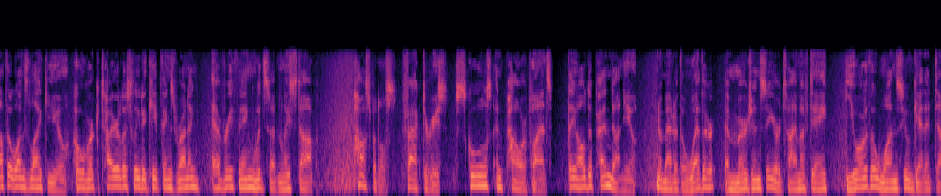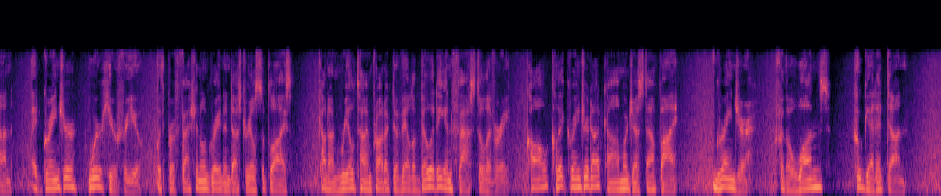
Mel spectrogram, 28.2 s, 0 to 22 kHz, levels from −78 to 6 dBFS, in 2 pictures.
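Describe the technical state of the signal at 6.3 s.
At 6.3 s you're hearing gain pumping, and it isn't local to that moment; it runs through the whole speech clip. The room noise, sitting about 31 dB under the speech, swells up in the gaps and then ducks hard each time the speech gets loud, a swing of around 20 dB. The likely cause is input gain set far too high with a fast limiter or compressor clamping down on every peak, so the dynamics come out squashed.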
